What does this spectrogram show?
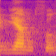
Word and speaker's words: Gyatso: Se escribe Gyatso. Dalai Lama. Sí, pero se pronuncia Gyamso, ¿no? Este Shoshak se refiere a los ojos.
